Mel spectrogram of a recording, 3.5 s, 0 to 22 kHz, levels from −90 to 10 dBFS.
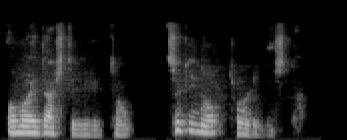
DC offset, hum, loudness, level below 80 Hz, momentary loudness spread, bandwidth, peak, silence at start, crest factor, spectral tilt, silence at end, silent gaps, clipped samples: under 0.1%; none; -26 LUFS; -70 dBFS; 16 LU; 12.5 kHz; -8 dBFS; 0.05 s; 18 dB; -6.5 dB/octave; 0.65 s; 1.55-1.65 s; under 0.1%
